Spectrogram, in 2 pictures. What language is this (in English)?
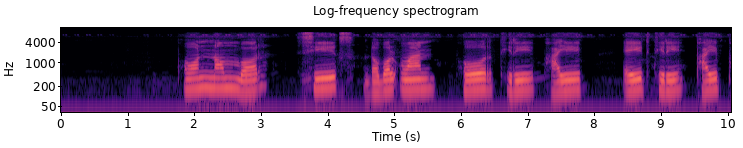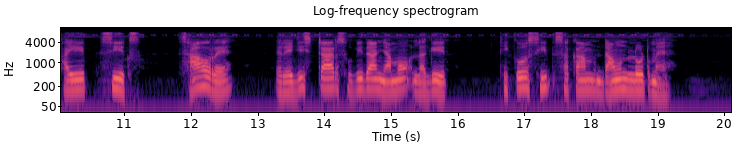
Santali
